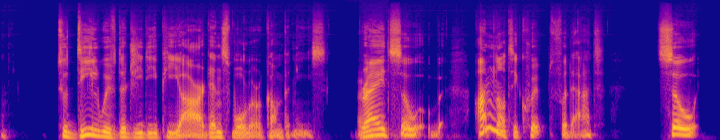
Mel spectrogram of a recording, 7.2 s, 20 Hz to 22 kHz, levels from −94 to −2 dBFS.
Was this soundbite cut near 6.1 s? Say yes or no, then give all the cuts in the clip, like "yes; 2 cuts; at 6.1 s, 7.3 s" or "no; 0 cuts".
no; 1 cut; at 3.9 s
